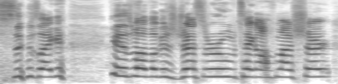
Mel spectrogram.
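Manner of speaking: ordinary talk, nothing marked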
